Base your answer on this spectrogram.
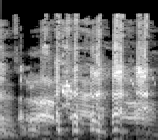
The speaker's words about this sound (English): You know, just as much as we're saying, thanks for the cough for illustrative purposes.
